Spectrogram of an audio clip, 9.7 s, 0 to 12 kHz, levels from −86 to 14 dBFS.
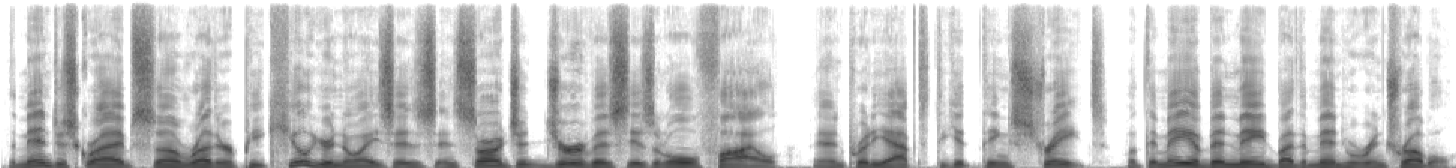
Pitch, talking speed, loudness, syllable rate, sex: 140 Hz, 210 wpm, -16 LUFS, 4.8 syllables/s, male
